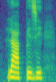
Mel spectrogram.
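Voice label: "lapis", female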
